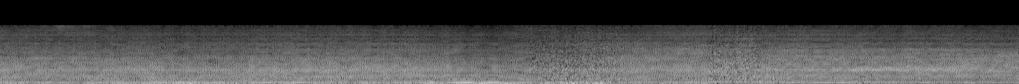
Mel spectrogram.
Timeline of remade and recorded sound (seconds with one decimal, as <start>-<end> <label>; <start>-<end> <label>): 0.0-5.3 remade; 5.3-6.2 recorded; 6.2-7.1 remade; 7.1-7.6 recorded; 7.6-10.2 remade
